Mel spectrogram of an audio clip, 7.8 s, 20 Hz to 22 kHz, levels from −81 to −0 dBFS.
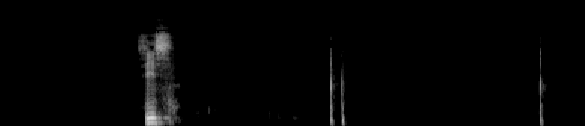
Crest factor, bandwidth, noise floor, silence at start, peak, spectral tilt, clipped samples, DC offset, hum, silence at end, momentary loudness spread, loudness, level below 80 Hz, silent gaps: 26 dB; 9 kHz; -90 dBFS; 1.9 s; -8 dBFS; -4 dB/octave; under 0.1%; under 0.1%; none; 0.6 s; 21 LU; -22 LUFS; -74 dBFS; 4.90-7.19 s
